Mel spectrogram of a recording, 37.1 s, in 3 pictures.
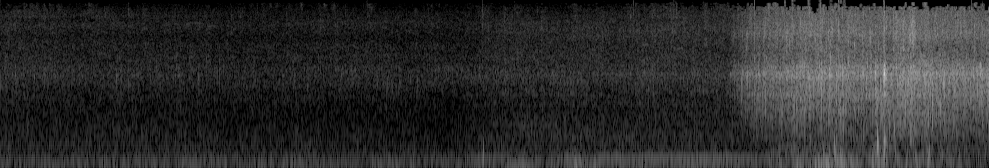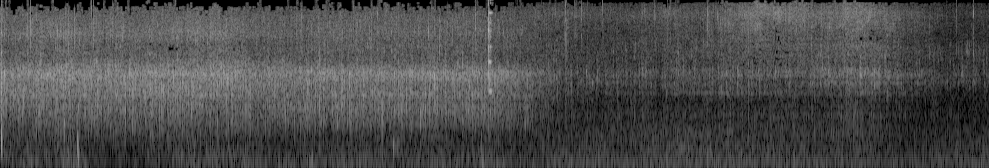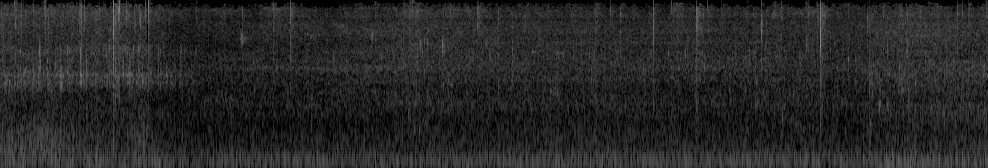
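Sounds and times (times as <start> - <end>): chicken sizzling in hot oil: 7.4 - 26.7.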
